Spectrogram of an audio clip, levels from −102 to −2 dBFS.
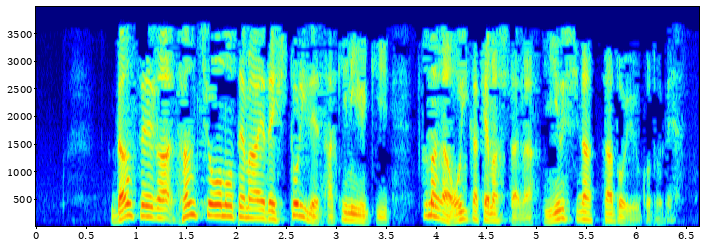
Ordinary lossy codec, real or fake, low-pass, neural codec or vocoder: MP3, 16 kbps; fake; 3.6 kHz; codec, 16 kHz, 2 kbps, X-Codec, WavLM features, trained on Multilingual LibriSpeech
